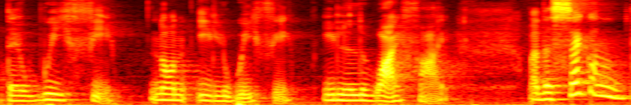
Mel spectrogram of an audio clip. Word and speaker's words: Wi-Fi: But with many technology words, we use the English in Italian and we use or try to use the English pronunciation.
